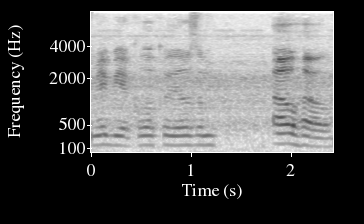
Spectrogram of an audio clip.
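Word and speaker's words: Ho-Oh: mispronunciation maybe a colloquialism Oho not hoo ow really yeah it's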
